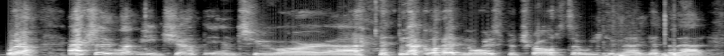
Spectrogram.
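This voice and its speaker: A man hosting a political talk podcast, with a voice of average pitch for a man. He talks in an easygoing way and pauses on fillers. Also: expressive, a little hiss or hum. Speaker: podcast host. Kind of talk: casual political discussion.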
